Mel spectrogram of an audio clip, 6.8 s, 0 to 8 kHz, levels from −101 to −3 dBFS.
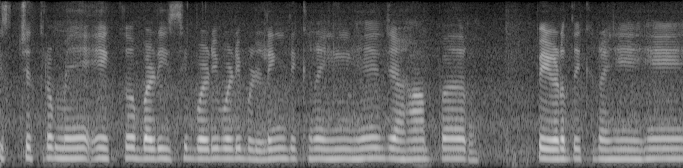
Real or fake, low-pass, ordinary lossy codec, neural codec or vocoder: real; none; none; none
